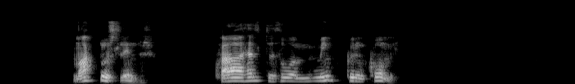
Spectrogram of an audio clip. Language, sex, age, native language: Icelandic, male, 30-39, Icelandic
